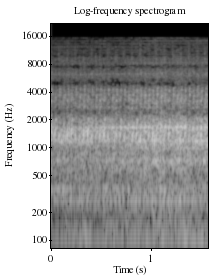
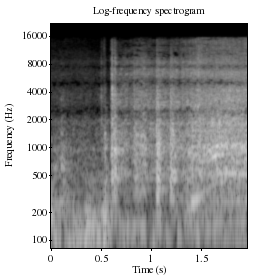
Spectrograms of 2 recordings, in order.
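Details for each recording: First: Citroën C4 Lounge THP after cold start: early diesel-like clatter has faded, now an even steady hum with light mid-pitched whir, no rattle or ticking; warm engine idling smoothly, noise described as chronic to this Citroën. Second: Citroën C4 Lounge THP cold start: hard diesel-like clatter with rising whine right after starting, settling quieter and smooth as it warms and with light revving; cold-start engine noise.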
